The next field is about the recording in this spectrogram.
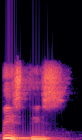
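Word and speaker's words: πίστις: Ahí la palabra fe viene de una palabrita griega que se pronuncia pistis, significa confianza.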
